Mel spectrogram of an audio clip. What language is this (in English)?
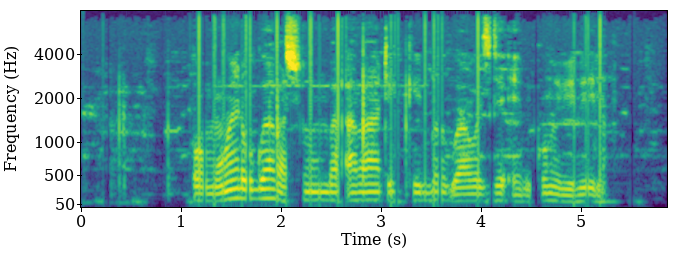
Ganda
